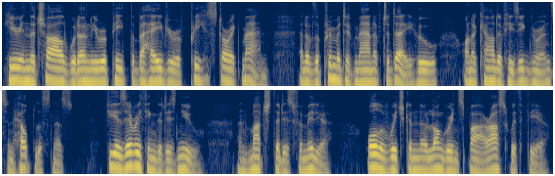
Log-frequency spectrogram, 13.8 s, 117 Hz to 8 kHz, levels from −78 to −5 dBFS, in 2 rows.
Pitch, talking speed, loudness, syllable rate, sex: 130 Hz, 200 wpm, -20 LUFS, 6.1 syllables/s, male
